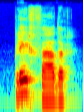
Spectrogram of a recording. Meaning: a foster father
- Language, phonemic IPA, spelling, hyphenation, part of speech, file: Dutch, /ˈpleːxˌfaː.dər/, pleegvader, pleeg‧va‧der, noun, Nl-pleegvader.ogg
